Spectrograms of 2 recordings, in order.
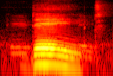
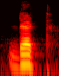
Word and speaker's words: date: Date. Okay. What is the spelling of the word date? D-A-T-E. But if you pronounce it quickly, it sounds like debt. Then your listener is confused.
